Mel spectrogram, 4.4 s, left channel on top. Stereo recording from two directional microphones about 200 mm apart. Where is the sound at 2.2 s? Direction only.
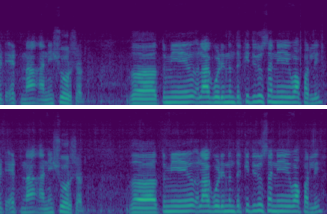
30° right (ahead or behind).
